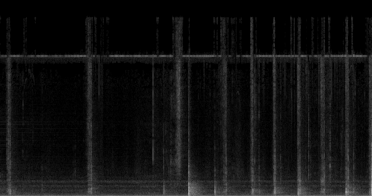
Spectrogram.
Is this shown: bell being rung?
no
